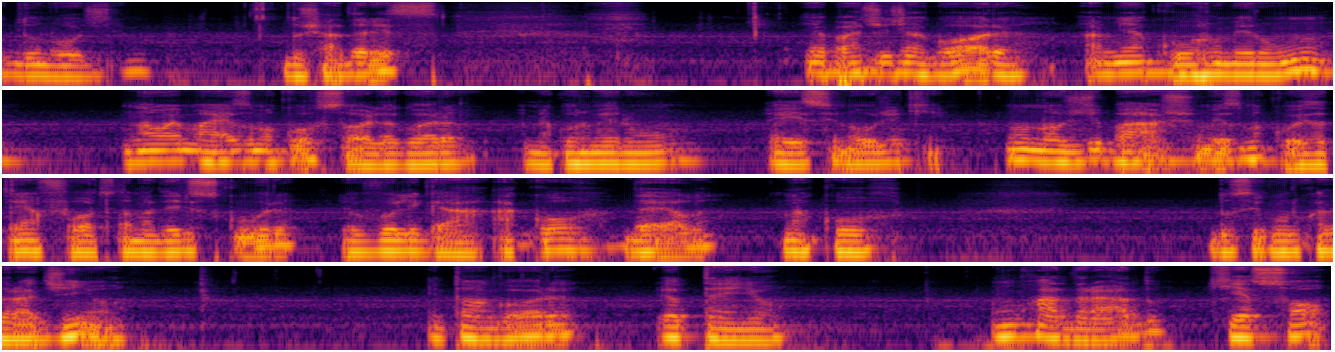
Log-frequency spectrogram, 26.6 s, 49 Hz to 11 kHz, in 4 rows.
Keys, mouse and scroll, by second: 8.9 click, 9.5-10.6 drag, 11.5 middle click, 12.0-12.7 drag, 14.9-17.9 drag, 21.4-22.6 scroll up 3, 22.6 click, 23.7-24.3 scroll down 1, 24.3-24.8 scroll down 1, 24.8 Tab, 25.7 Tab.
